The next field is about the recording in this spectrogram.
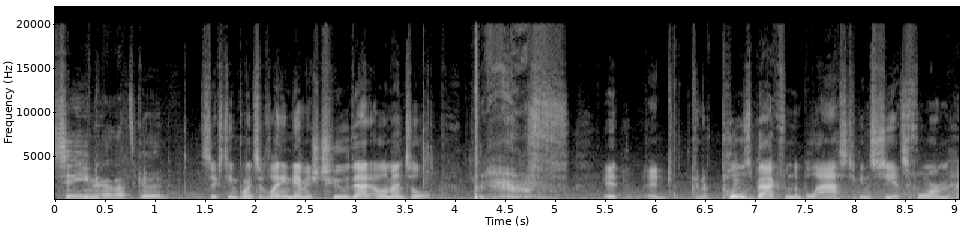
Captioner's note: impact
